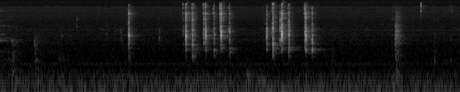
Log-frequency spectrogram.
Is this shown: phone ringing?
no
